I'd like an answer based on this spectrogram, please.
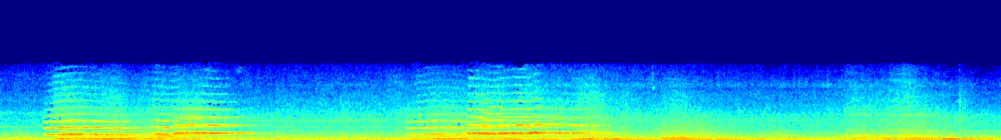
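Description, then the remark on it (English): Subway escalators in Washington, D.C. groan and squeal in long, wavering, whale-like tones that overlap in several drawn-out bursts, riding over a steady mechanical rumble with no one talking. “They can sound like any combination of a pod of sick whales or an orchestra warming up.”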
